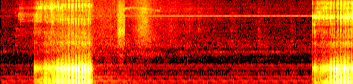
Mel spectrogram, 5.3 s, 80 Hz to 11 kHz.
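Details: Boston Terrier puppy, 15 weeks old, snoring while asleep during an afternoon nap on September 21, 2022, indoors; two loud, rasping snores about four seconds apart, near-silent breathing between them.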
